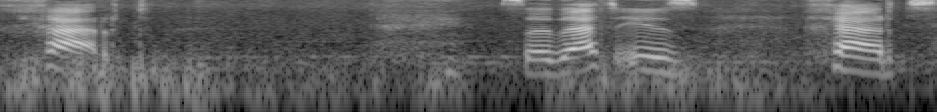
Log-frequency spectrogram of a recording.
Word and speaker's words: Gert: It's that G sound. So it's not Gert, we don't say it Gert, it's Gert. And you have to roll your R slightly to get it absolutely right. Gert.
